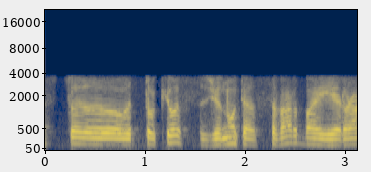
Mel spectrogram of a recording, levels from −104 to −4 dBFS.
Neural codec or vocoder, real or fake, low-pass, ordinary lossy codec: none; real; 3.6 kHz; AAC, 32 kbps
